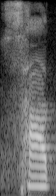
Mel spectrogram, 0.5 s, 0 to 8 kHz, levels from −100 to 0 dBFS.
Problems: constant background noise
